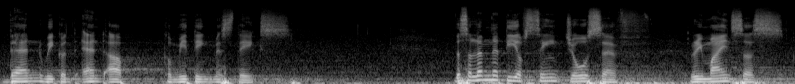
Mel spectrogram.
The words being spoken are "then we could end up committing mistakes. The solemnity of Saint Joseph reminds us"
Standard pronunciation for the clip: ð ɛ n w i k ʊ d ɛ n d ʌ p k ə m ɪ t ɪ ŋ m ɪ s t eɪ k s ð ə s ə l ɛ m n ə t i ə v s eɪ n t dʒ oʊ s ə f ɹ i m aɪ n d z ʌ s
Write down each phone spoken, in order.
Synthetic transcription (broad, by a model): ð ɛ n w i k ʊ d ɛ n d ʌ p k ə m ɪ t ɪ ŋ m ɪ s t eɪ k s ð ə s ə l ɛ m n ə t i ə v s eɪ n t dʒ oʊ s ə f ɹ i m aɪ n d s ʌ s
